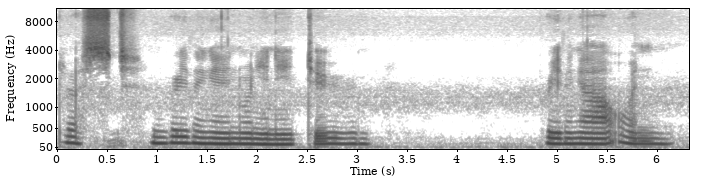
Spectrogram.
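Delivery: calm, unhurried meditation guide with long pauses; even, measured breathing-exercise voice; guided meditation. Real, not acted.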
